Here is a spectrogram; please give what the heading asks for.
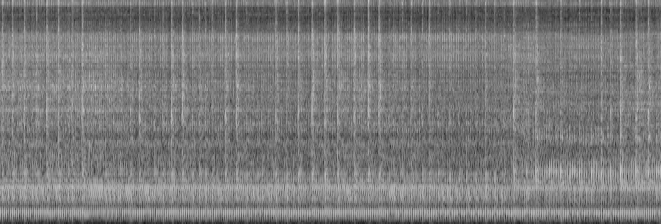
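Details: Chainsaw whose idle was too high due to a clogged carburetor passage, after cleaning and before idle adjustment: steady, even buzzing idle at one speed without surging or hunting, idle now lower; healthy.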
